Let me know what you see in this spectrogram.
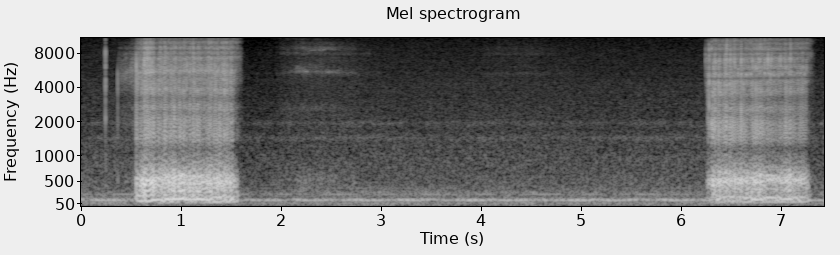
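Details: A sleeping Weimaraner gives two loud, rough, rattling snores about six seconds apart, each about a second long, with quiet breathing and low room hum between: dog snoring.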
